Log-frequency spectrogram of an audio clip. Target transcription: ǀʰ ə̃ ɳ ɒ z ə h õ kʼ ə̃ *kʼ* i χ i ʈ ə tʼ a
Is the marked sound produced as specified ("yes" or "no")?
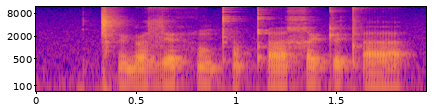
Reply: no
